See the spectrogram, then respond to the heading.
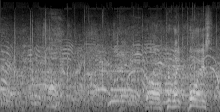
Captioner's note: crowd chattering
